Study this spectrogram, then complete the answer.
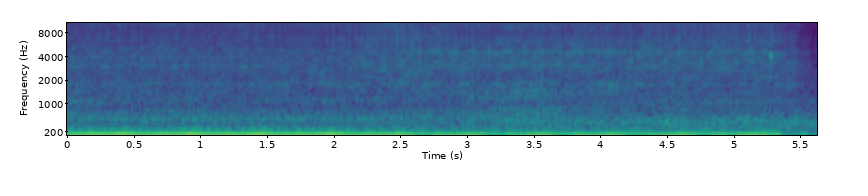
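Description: An electric motor spinning a magnetic rotor in a rotating magnetic field test, a steady loud low hum with a whirring drone that holds for several seconds before cutting off abruptly at the end.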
